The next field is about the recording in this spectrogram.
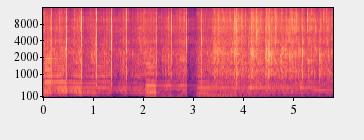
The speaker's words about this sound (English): Come on, clap your hands. Give God some praise. Clap your hands to a faithful God.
